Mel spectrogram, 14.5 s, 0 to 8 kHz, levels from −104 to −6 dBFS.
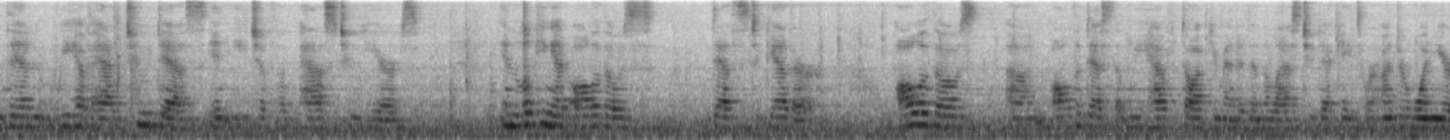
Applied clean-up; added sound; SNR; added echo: none; none; none; none.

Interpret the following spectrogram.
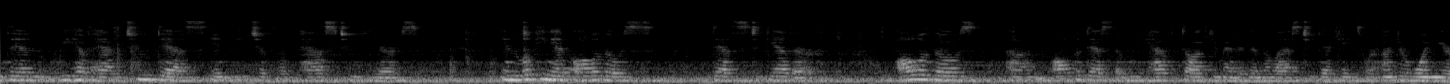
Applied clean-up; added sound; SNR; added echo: none; none; none; reverberation time 0.3 s.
